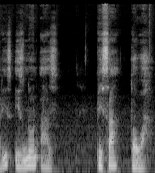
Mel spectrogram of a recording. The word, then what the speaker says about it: Pisa: You know the pizza we eat? That is almost how it is called. They use somehow design of Pisa, build a house, and it is like that, although it is spelled as P-I-S-A, Tower, Italy. If you Google that, you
